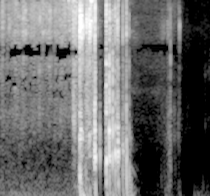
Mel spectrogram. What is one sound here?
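A root vegetable tears loose from the soil.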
